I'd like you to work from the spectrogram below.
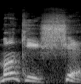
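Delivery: loud, full-throated, top-of-lungs bellowed yell. Recounting shanking a shot off into nowhere, retelling a top-of-lungs yell. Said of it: "at the top of my lungs I yelled".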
